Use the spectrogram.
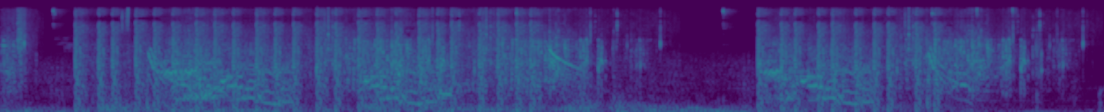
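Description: Rapid gunfire in the video game Quake II RTX rattles in dense, continuous bursts, loud and close, with brief pauses, while someone talks over it.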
